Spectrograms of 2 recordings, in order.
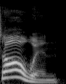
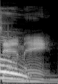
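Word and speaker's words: Samhain: It's Sawwin or like it's spelled out like Sam Hayne.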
